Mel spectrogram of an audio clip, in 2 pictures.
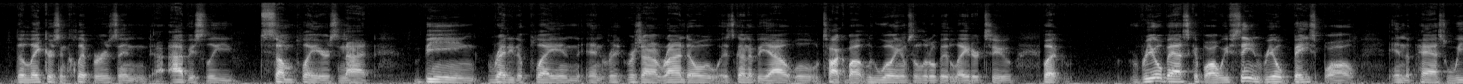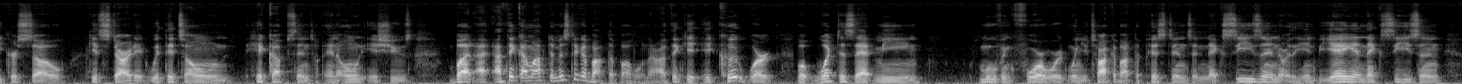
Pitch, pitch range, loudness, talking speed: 100 Hz, 95-110 Hz, -19 LUFS, 190 wpm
